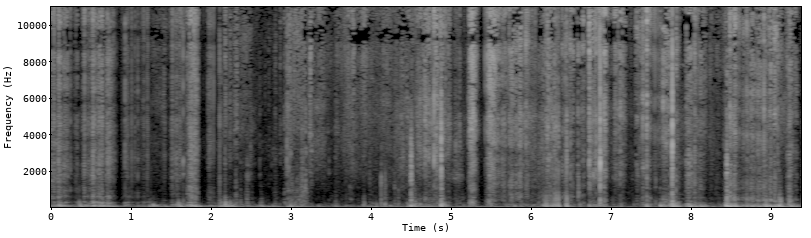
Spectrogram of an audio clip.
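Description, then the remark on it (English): Paper is slowly torn off a printer in a long series of crisp, crackling rips and crinkles, fairly loud, with uneven bursts continuing throughout and no talking. “Just getting it off the printer. It takes a while to get it off.”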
